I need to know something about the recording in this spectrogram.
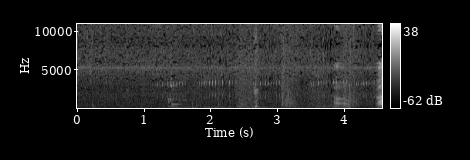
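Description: Short bright chimes ring out several times.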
